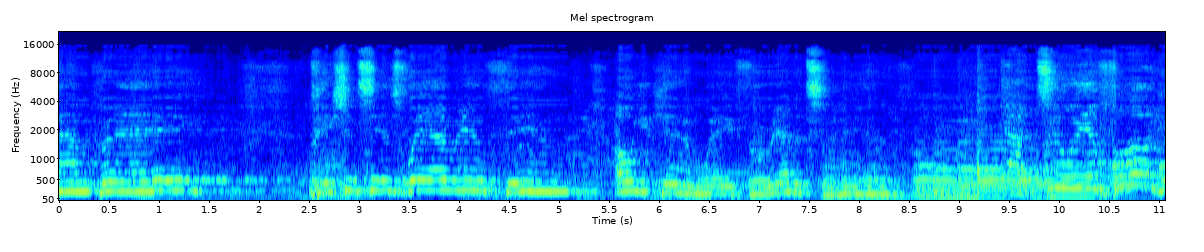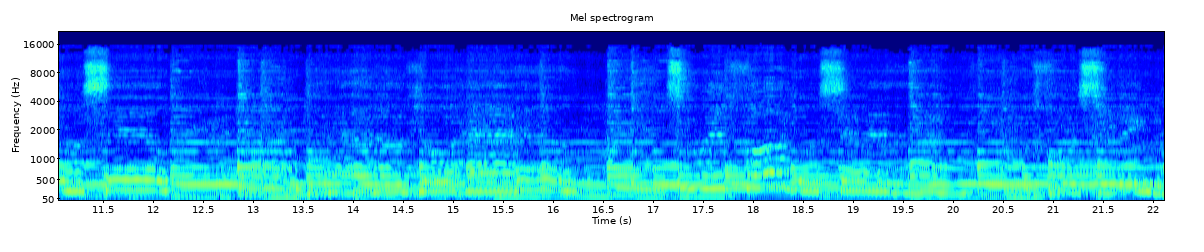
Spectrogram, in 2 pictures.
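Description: A man singing while strumming an acoustic guitar, a live solo song amplified through the venue's PA.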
